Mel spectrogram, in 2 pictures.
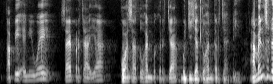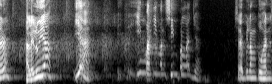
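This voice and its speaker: A male pastor preaching a sermon in a church, telling stories in an animated way and often turning to the congregation. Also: fairly high pitch. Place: church sanctuary.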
